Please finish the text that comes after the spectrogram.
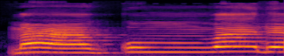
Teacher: മീം സാക്കിനെ വ്യക്തമാക്കി മണിക്കാതെ ഉച്ചരിച്ചു കൊടുക്കുക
